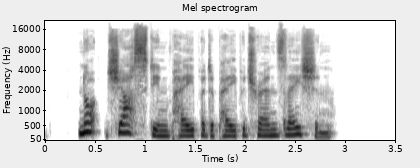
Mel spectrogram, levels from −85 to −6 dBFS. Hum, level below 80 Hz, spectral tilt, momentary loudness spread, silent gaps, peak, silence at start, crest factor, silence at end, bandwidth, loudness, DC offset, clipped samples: none; -62 dBFS; -4 dB/octave; 6 LU; none; -6 dBFS; 0.35 s; 16 dB; 0.65 s; 19.5 kHz; -21 LUFS; under 0.1%; under 0.1%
